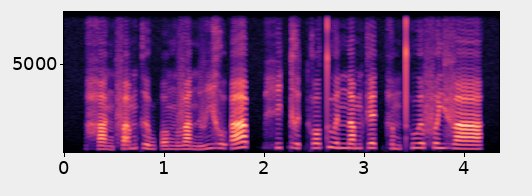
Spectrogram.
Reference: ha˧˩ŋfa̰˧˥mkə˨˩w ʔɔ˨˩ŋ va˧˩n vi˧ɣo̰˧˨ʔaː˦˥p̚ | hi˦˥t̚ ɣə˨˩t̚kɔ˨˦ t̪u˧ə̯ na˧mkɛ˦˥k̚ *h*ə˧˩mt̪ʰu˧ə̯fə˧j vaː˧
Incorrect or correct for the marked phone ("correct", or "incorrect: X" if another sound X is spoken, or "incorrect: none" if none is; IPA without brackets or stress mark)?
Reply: correct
